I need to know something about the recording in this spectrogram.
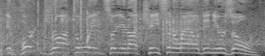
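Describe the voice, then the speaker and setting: A man's voice: very high-pitched, brisk, heavy background noise. A man voicing a plain-spoken hockey analyst in a sports video game, explaining plays in a conversational way. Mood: analytical. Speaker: hockey color commentator. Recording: loud music behind the voice. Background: loud music.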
